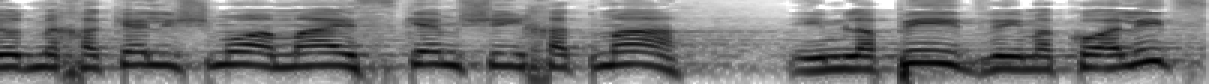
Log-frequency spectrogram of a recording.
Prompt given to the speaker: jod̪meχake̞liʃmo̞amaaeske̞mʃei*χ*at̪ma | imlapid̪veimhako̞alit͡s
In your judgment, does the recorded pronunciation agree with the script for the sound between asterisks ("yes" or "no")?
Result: yes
